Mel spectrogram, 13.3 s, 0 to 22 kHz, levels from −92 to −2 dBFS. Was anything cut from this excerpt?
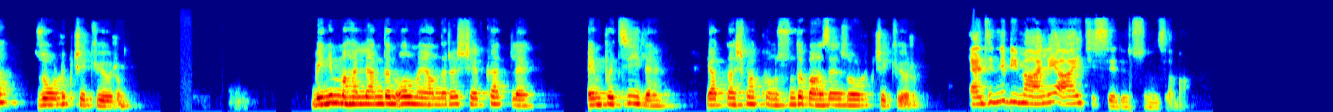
no; 0 cuts

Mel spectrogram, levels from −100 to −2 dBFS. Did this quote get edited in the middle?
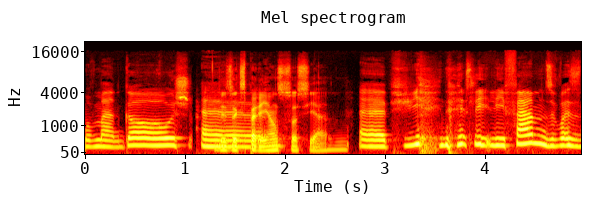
yes; 3 cuts; at 1.0 s, 2.6 s, 3.8 s

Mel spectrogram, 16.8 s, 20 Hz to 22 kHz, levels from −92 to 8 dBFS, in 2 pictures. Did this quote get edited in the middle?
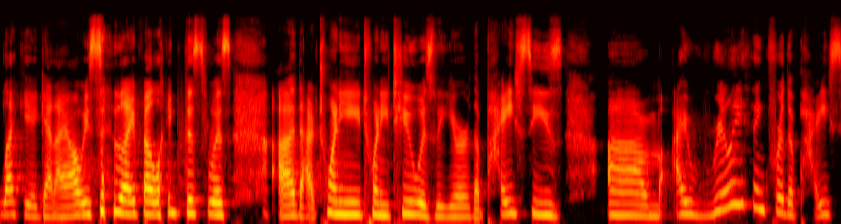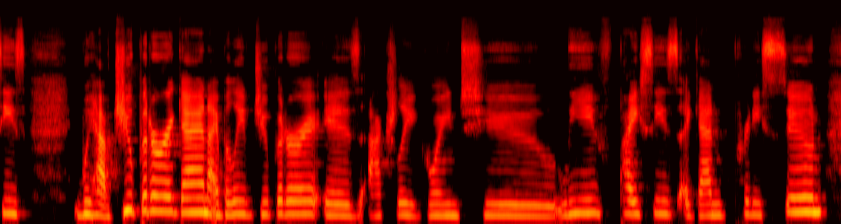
no; 0 cuts

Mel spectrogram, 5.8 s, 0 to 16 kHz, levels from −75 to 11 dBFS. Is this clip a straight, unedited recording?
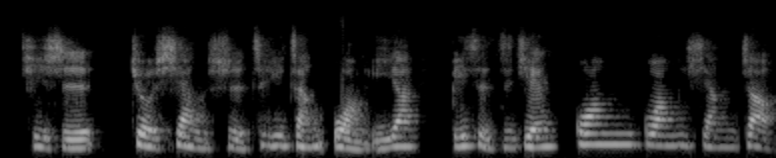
yes; 0 cuts

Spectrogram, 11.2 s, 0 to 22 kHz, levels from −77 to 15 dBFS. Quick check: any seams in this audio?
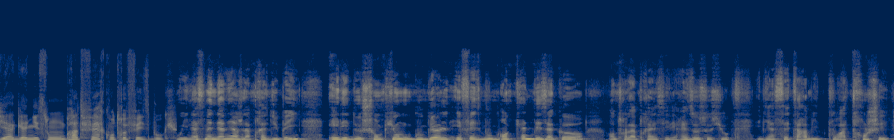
yes; 2 cuts; at 3.0 s, 6.2 s

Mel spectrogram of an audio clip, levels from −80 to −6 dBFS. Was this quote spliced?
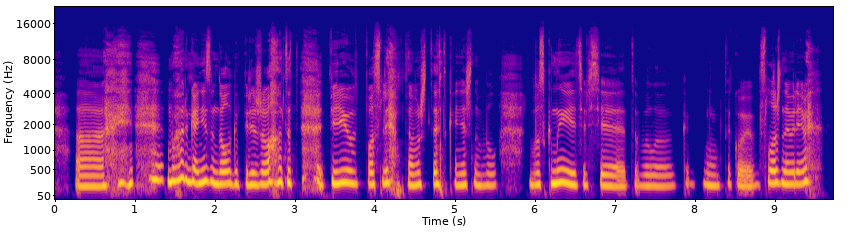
no; 0 cuts

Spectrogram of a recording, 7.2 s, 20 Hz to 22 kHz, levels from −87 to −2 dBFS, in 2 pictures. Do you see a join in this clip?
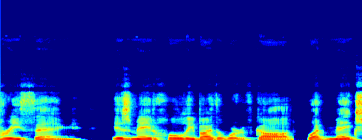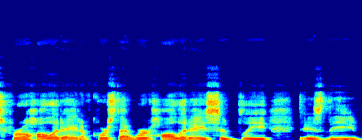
yes; 1 cut; at 2.9 s

